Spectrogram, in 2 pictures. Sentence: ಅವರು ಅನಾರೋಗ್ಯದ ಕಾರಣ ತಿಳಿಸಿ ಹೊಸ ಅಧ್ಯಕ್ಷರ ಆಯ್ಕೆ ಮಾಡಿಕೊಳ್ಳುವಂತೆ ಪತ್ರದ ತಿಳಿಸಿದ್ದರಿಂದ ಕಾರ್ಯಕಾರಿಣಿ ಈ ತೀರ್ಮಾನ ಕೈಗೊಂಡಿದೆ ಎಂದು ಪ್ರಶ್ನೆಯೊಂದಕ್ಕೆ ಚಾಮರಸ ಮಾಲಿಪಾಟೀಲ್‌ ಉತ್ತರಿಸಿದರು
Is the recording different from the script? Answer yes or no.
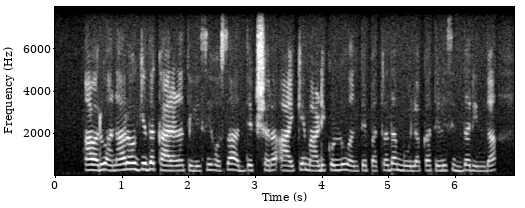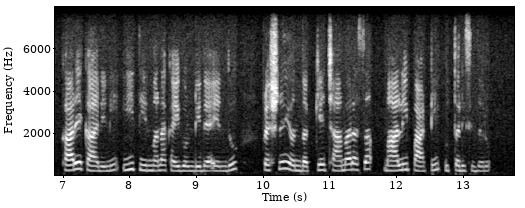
yes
